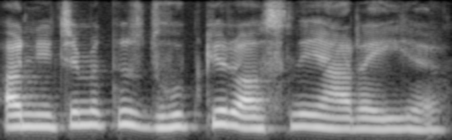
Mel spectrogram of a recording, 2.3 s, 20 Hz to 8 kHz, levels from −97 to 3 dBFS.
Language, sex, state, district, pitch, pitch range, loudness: Hindi, female, Chhattisgarh, Jashpur, 215 Hz, 185-240 Hz, -17 LUFS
